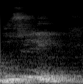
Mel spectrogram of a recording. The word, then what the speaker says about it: 무슬림: 정확한 명칭은 아니고 아까 김영훈 연구원님 말씀하셨던 것처럼 무슬림 정확한 발음이고 정확한 의미로 어 전달이 됩니다 그리고 여자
